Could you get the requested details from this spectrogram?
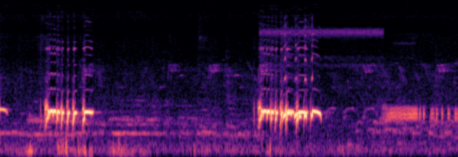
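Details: Zebra dove, local strain, singing as a lure for other doves: two short bursts of rapid rolling coos about two and a half seconds apart, a steady faint lower tone between them.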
